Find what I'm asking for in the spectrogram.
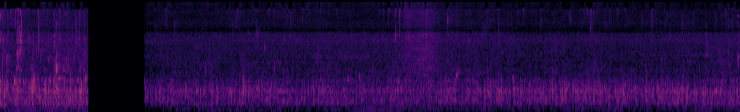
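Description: Pot of Senegalese thieboudienne with aubergine, okra, chilli and fried fish bubbling at a steady simmer, a continuous close liquid burble with a brief cut near the start, no speech.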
